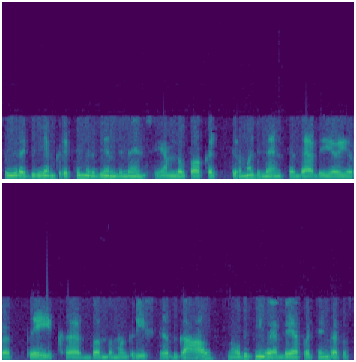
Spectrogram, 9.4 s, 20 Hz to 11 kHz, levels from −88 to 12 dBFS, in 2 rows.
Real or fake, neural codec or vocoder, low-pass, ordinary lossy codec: real; none; 9.9 kHz; AAC, 32 kbps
